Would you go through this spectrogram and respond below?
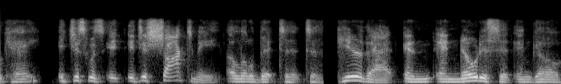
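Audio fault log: throughout Opus voice compression. The speech is muffled, slightly hoarse and a little robotic, and the damage is plainly audible. Nothing is heard above about 8 kHz, which points to the wideband SILK mode of Opus. The linear-prediction coder keeps the broad vocal shape but codes the excitation coarsely. That coarse coding roughens the tone and smears detail. The degree of damage fits a low bitrate of around 12 kbps, coded in 20 ms frames.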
